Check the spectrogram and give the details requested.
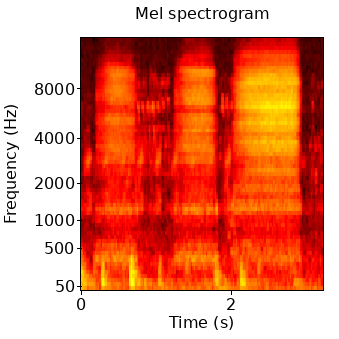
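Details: Wild barn owl nestlings in Israel, eight in the brood, give harsh, breathy hisses. Three long rasping bursts come in about three seconds, and the last one is the loudest, with faint knocks and soft thuds between them.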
